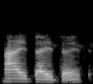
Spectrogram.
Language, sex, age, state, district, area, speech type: Kannada, male, 45-60, Karnataka, Bidar, rural, conversation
